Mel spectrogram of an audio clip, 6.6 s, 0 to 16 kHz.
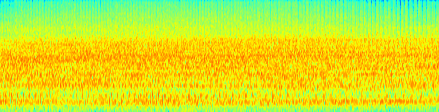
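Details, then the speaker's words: Single-cylinder air-cooled diesel after a liner rebuild, filled with 3.5 L of new oil. A quick light ticking from the timing chain cover is heard over the loud idle. It was said to be no problem and has reduced since starting. "चैन कवर में थोड़ा सा आवाज़ आ रही है तो कोई दिक्कत नहीं, जब स्टार्ट हो जाएगा तब सही हो जाएगा।"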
